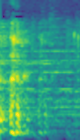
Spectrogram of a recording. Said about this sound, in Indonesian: Aduh, gue batuk kan, gue jadi bersin tuh.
